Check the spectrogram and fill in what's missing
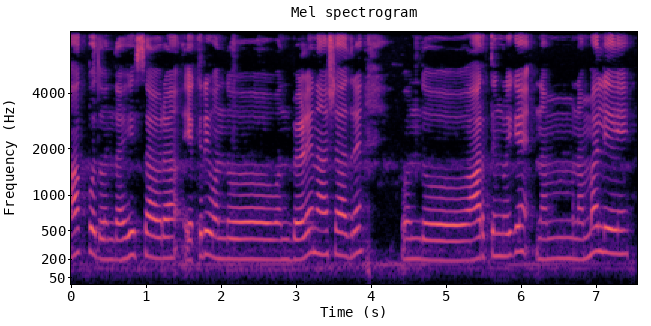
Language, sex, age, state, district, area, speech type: Kannada, female, 30-45, Karnataka, Davanagere, rural, spontaneous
